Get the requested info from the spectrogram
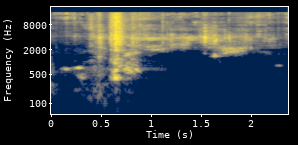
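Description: Clear plastic fruit packaging crinkling and knocking as a box of oranges is handled, with a few sharp crackles in the first second and then a fainter rustle.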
